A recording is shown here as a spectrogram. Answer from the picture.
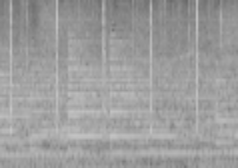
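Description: Worship band playing live: sustained keyboard chords over a steady bass, with a regular beat of sharp percussive hits about twice a second.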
